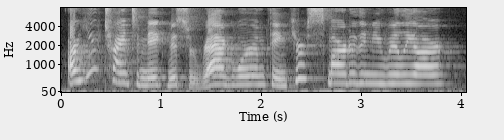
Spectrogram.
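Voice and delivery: a hint of a nosy little sister teasing her brother. D W voiced by reader.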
